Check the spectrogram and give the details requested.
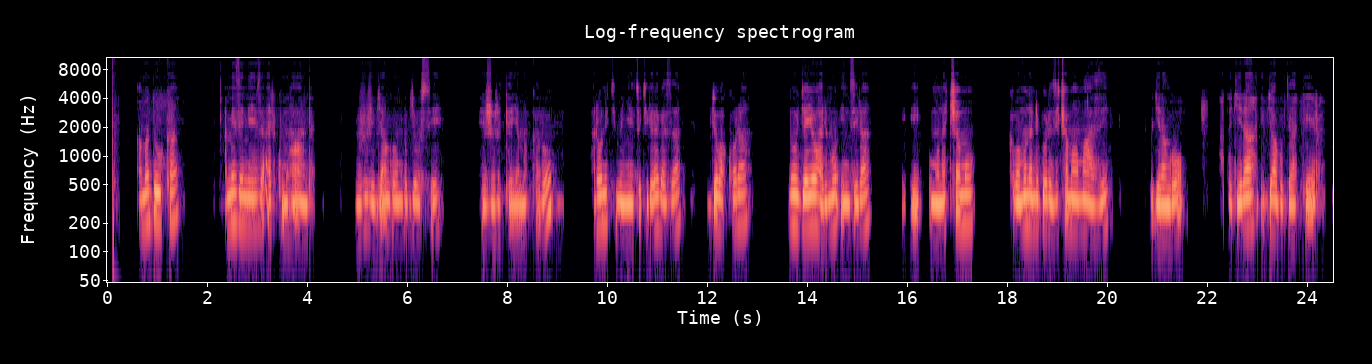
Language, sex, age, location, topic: Kinyarwanda, female, 36-49, Musanze, finance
